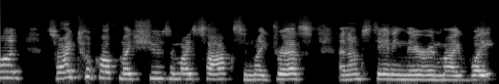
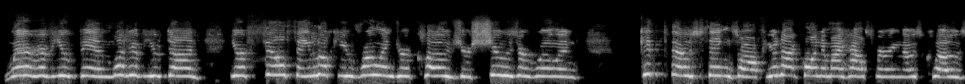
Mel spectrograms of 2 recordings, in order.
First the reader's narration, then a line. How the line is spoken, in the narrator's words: started screaming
